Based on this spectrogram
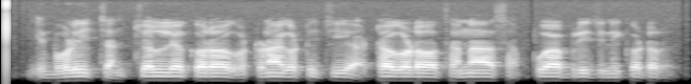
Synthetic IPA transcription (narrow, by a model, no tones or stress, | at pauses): ḛbʱɔɭit͡ʃant͡ʃɔljɔkɔɾɔɡʱɔʈɔɽ̃aɡʱɔʈit͡ʃʰia̰ʈʰɔɡɔɽɔt̪ʰanasa̰puabɾid͡ʒnikɔʈɔɾɔ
